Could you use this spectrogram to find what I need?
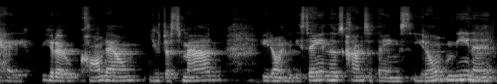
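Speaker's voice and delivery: normal talking voice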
